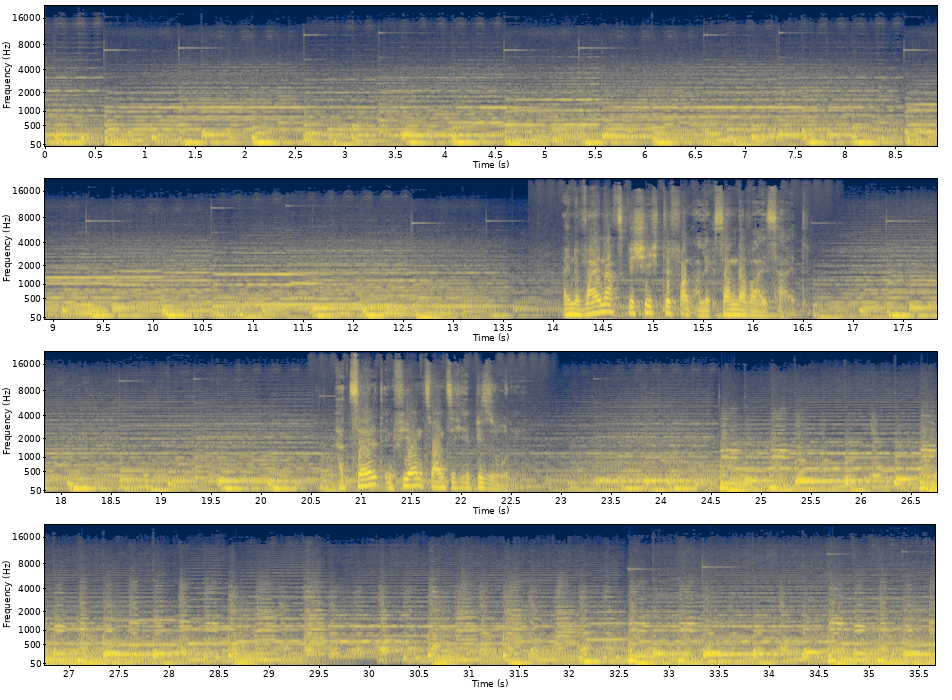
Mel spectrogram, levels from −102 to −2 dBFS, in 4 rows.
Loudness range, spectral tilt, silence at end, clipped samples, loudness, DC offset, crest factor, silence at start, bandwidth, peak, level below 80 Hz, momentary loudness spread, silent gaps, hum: 3 LU; -6 dB/octave; 0 s; 0.3%; -12 LUFS; under 0.1%; 12 dB; 0 s; over 20 kHz; 0 dBFS; -22 dBFS; 7 LU; none; none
